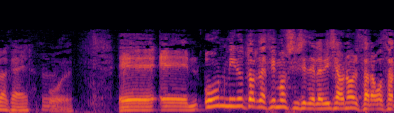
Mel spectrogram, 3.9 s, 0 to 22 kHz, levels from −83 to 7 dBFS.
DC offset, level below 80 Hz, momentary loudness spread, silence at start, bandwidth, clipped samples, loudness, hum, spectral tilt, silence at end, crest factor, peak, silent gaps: under 0.1%; -50 dBFS; 14 LU; 0 s; 7.8 kHz; under 0.1%; -21 LUFS; none; -4 dB/octave; 0 s; 16 dB; -4 dBFS; none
